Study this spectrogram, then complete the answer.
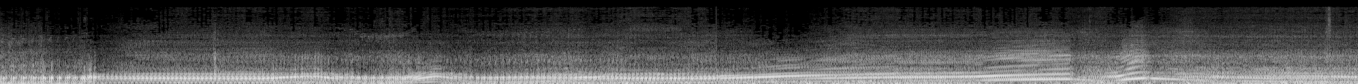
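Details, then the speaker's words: Custom Yamaha Banshee with Suzuki Katana 600cc engine, Stage 4 jets, riding with pod filters removed: note climbs steadily through gears, pulling cleanly under load without bogging; runs much better without pod filters. "it's definitely better without the pod filters um so oh so oh yeah yeah she's running pretty good now"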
